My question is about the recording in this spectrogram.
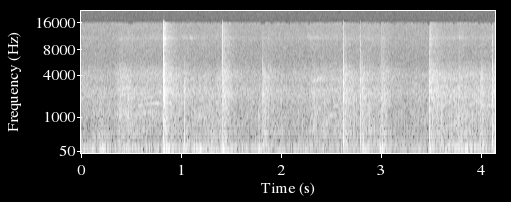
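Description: Aerial fireworks shells bursting: about nine sharp bangs at uneven intervals over a continuous low rumble.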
